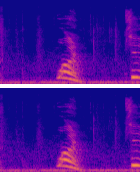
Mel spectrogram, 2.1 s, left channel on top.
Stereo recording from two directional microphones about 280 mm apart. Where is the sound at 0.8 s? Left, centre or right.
Centre.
